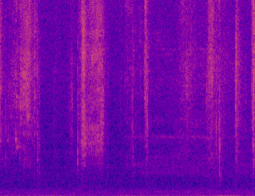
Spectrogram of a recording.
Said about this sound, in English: Okay, we're just shuffling the deck.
